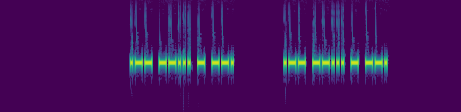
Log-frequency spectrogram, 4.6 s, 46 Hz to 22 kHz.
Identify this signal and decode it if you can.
Morse code, heard as a keyed tone, about 53 wpm, 700 Hz. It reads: W7TG W7TG
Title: USA Call Signs - 4 Characters - Repeated 2x - 50wpm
